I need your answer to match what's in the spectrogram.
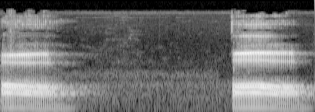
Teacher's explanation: mengucapkan huruf hamzah dengan tafkhim, yakni suaranya tebal sehingga berbunyi o, o. Seharusnya terucap a, a, bukan o.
